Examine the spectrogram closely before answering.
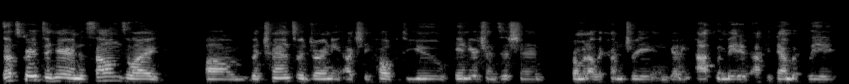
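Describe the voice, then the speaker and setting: A man's voice: mid-range voice, fairly even intonation, brisk, muffled recording. A man moderating a student panel, upbeat and affirming each answer.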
